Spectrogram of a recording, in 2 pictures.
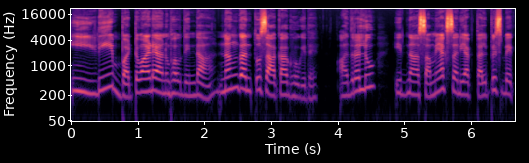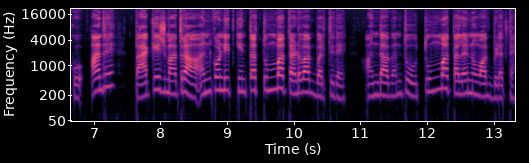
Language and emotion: Kannada, sad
